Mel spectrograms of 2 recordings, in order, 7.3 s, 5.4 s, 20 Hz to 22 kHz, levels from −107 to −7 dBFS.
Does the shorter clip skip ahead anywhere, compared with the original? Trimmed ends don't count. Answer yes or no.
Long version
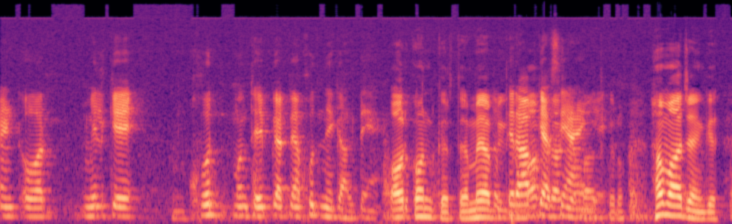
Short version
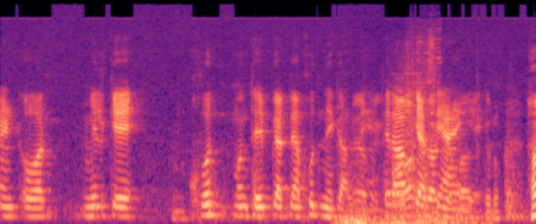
yes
